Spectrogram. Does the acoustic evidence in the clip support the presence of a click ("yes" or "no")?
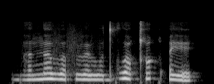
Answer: no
